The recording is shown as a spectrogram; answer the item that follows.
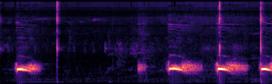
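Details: Agitated song of a Bangkok zebra dove: one purring coo, a pause broken by a single click, then a softer note and three more rough coos in close succession, with sharp snaps between the last ones.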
